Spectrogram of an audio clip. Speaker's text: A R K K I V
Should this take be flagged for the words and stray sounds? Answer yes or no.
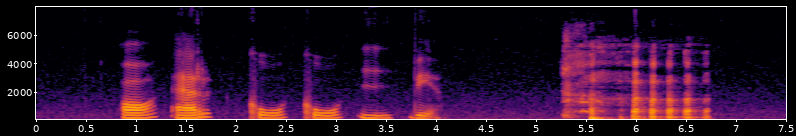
yes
